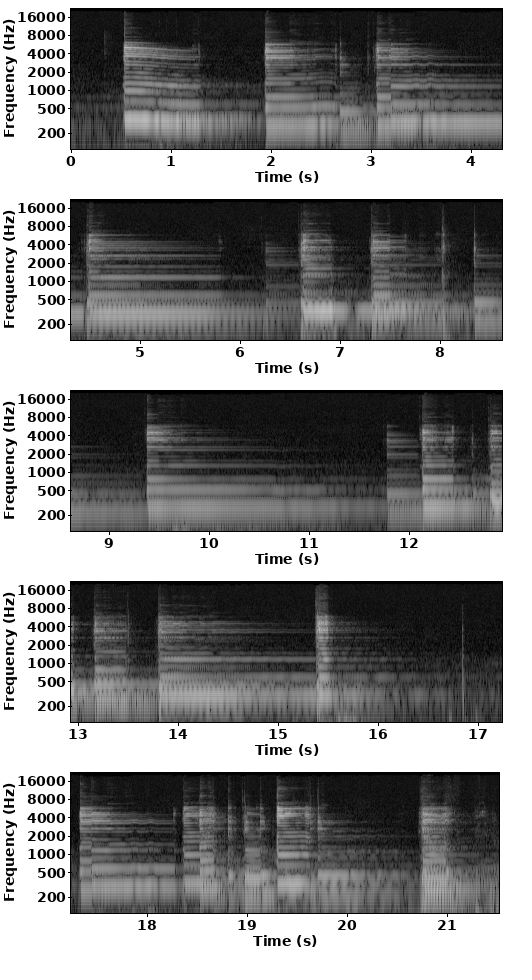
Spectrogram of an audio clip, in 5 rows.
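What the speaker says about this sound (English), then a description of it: "you can already hear the reverb really washy. It gets really, really deep." Electric guitar notes and chords ring out through a Fender Champion 50XL amp's deep, washy reverb, each strum trailing into a long shimmering tail, played alone.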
